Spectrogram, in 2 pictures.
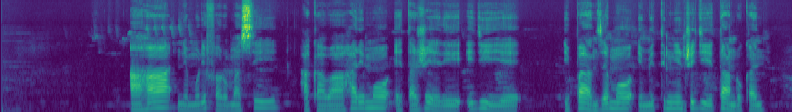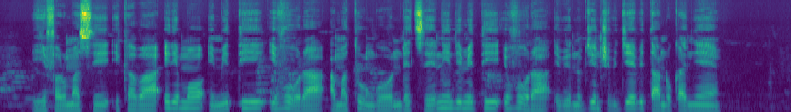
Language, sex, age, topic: Kinyarwanda, male, 25-35, health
